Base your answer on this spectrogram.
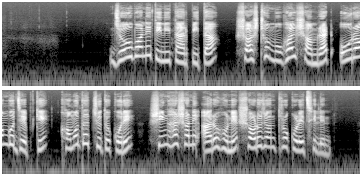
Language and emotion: Bengali, neutral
